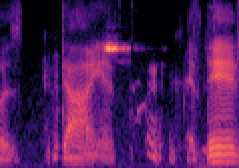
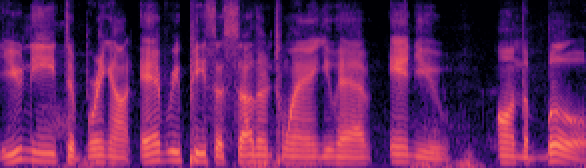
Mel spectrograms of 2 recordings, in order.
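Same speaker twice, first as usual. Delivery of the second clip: ordinary talk, nothing marked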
